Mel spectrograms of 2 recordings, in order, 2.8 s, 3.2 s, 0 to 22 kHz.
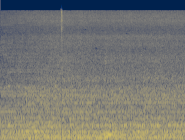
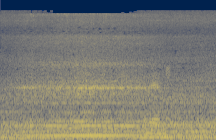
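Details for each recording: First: AAON unit supply fan after the Baldor fan motor's bad bearings were replaced: smooth, even air rush and low steady drone with no knock, squeal or grind. Normal fan running. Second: AAON unit with draw-through fan wheel and Baldor motor (such motors fail at 2 to 4 years): steady hum with a thin high whine and rough rumble at constant pitch; worn fan motor bearing, before replacement.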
